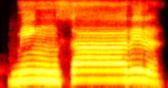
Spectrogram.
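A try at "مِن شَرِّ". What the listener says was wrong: Min syarril. Syarril. Bukan. Ming R-nya 2. Kayak ditahan sebentar.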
